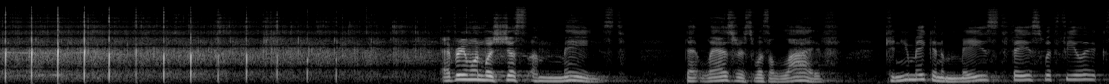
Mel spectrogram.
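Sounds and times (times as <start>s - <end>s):
audience applause: 0.0s - 4.4s
speech: 4.4s - 6.3s, 6.9s - 11.0s.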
